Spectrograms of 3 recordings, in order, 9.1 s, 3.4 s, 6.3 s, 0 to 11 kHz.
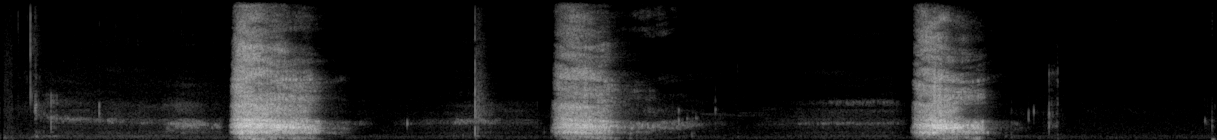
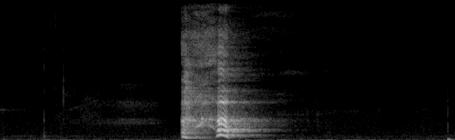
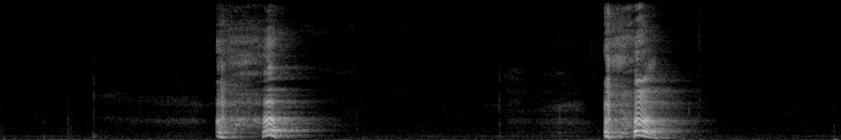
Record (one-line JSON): {"exhalation_length": "9.1 s", "exhalation_amplitude": 22080, "exhalation_signal_mean_std_ratio": 0.33, "cough_length": "3.4 s", "cough_amplitude": 13602, "cough_signal_mean_std_ratio": 0.23, "three_cough_length": "6.3 s", "three_cough_amplitude": 15044, "three_cough_signal_mean_std_ratio": 0.24, "survey_phase": "alpha (2021-03-01 to 2021-08-12)", "age": "65+", "gender": "Female", "wearing_mask": "No", "symptom_none": true, "smoker_status": "Ex-smoker", "respiratory_condition_asthma": false, "respiratory_condition_other": false, "recruitment_source": "REACT", "submission_delay": "1 day", "covid_test_result": "Negative", "covid_test_method": "RT-qPCR"}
